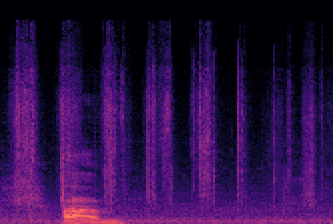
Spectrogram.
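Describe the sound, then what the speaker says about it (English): Tarot cards of thick cardstock from a Majestic Earth deck are shuffled, one loud riffling burst followed by softer scattered shuffling taps, close up. "This cardstock shuffle is gorgeous."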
